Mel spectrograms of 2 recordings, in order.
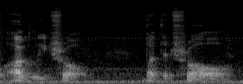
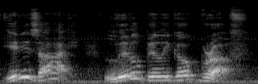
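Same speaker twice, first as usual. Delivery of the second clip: very high, loud little billy goat; squeaky-high small goat announcing himself; 13 semitones higher, 8 dB louder than usual. A narrator's reading. Little goat answering the troll, high small voice.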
